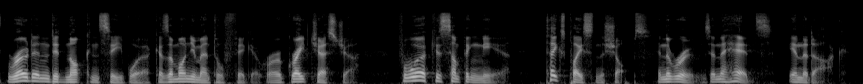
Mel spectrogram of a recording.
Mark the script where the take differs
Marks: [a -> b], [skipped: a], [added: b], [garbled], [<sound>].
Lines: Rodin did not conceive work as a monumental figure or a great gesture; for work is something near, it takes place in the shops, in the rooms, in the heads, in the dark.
Rodin did not conceive work as a monumental figure or a great gesture; for work is something near, [skipped: it] takes place in the shops, in the rooms, in the heads, in the dark.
